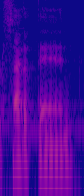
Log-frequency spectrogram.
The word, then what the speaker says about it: sartén: Same thing for sartén, Cortés. The rule states if a word ends in an N or S, the second to the last syllable should have the stronger stress.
